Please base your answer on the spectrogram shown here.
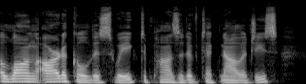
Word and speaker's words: Positive Technologies: it look russian but it's not it's simply pronounced positive technologies transliterated into cyrillic and then transliterated back into the roman alphabet ibm warns that the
